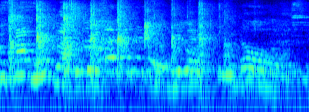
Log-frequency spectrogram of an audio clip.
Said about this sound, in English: If you clap, I'll move on. If you don't clap, I'll stay here.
